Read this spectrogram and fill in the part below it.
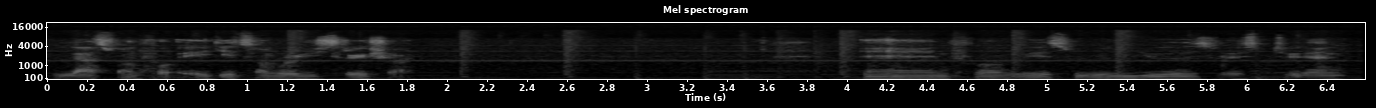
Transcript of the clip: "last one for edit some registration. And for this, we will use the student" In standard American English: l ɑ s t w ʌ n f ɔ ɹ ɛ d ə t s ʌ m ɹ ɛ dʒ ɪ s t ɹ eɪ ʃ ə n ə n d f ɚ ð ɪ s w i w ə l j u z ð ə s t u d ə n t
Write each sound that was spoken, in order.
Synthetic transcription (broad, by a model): l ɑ s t w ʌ n f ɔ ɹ ɛ d ə t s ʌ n ɹ ɛ dʒ ɪ s t ɹ eɪ ʃ ə n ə n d f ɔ ð ɪ s w i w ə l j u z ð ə s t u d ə n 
